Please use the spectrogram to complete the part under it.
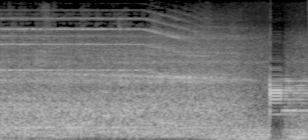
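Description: A San Diego trolley rumbles into a station with steady rail noise and a thin high motor whine, and a brighter tonal squeal or chime appears near the end.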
